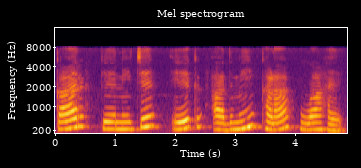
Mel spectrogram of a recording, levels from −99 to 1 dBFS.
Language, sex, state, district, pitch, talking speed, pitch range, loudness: Hindi, female, Uttar Pradesh, Lucknow, 245 Hz, 100 wpm, 230-310 Hz, -16 LUFS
